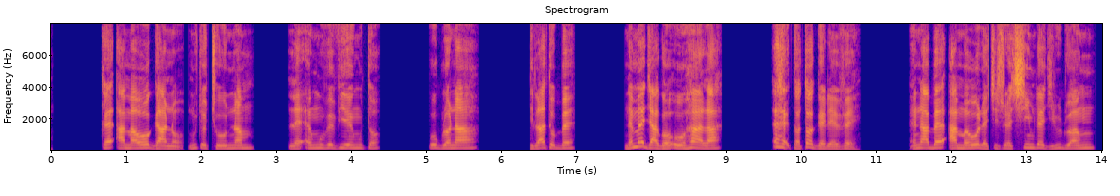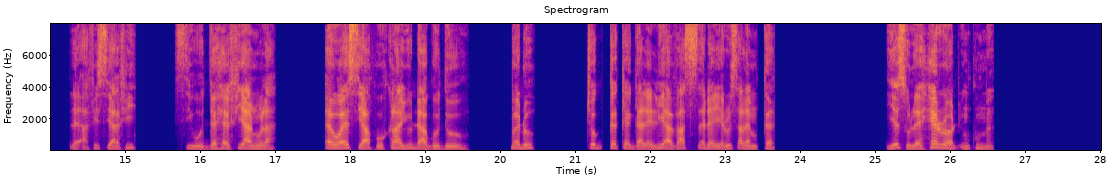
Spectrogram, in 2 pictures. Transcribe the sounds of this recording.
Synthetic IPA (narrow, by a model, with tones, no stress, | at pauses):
kɛ˦ʔa˨mɛ̃˨a˨wo˦ɡa˨nɔ̰̃˨nũ˦t͡ʃo˦t͡ʃo˦nã˦m | lɛ˨ʔe˦ŋũ˦ve˦vi˦e˦ŋũ˦t̪ɔ˦ | wo˦ɡ͡blɔ˨nã˦ | pi˨la˦t̪o˨bɛ˦ | nɛ̃˨mɛ̃˦d͡ʒa˨ɡɔ˨o˨ɦã˦la˦ | ɛ˦ɦɛ˨t̪ɔ˨t̪ɔ˦ɡɛ˨ɖɛ˨vɛ̰˨ | ɛ˦nã˦bɛ˦ʔa˨mɛ̃˨wo˦lɛ˨t͡ɕi˨t͡ʃɾe˨t͡ɕi˦mɖɛ˦d͡ʑi˨ɖu˦ɖu˨a˨ŋũ˦ | lɛ̰˨a˨fi˦si˦a˨fi˦ | si˨wo˨d̪ɛ˨ɦe˦fi˦a˨nũ˦la˦ | ɛ˦wɔ˦e˦si˨a˨ɸo˨xlã˦ju˦ɖa˨ɡo˨d̪o˨ | k͡pɛ˦ɖo˦ | t͡ʃo˦kɛ˦kɛ˦ɡa˨le˨li˦a˨va˦sɛ˦ɖɛ˦je˨ɾu˦sa˦le˨mkɛ˦ | je˦su˨lɛ˨he˦ɾɔ˨dŋ̩̃˦ku˦mɛ̰̃˨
